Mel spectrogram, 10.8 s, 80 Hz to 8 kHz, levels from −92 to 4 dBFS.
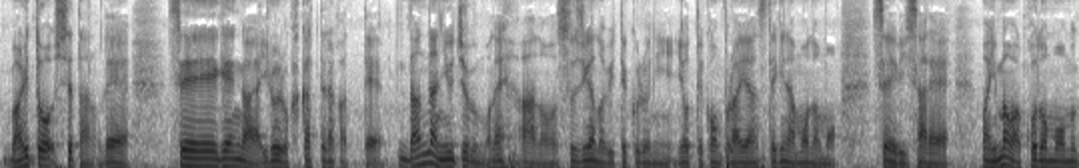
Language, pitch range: Japanese, 85-115 Hz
